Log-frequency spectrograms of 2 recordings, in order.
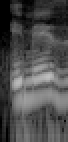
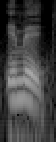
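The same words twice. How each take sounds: First: "इमेज" said as i-mez; wrong "z" ending. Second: "इमेज" as i-mej; soft, short "इमेज" with j ending; correct pronunciation. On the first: Teacher showing what not to say, z mispronunciation. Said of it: "नहीं". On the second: Teacher giving the correct word, careful pronunciation. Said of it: "English का word है इमेज". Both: Shown as a demonstration.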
